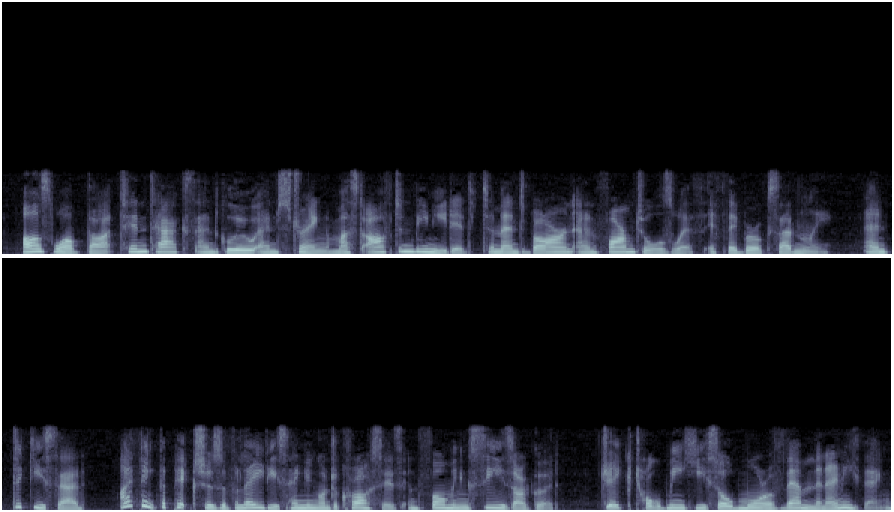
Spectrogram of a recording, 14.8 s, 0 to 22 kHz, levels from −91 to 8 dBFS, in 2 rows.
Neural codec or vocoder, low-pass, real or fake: none; 7.2 kHz; real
